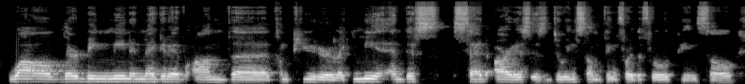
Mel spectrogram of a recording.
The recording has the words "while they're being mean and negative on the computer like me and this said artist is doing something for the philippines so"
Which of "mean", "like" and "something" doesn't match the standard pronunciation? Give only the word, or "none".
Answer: mean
